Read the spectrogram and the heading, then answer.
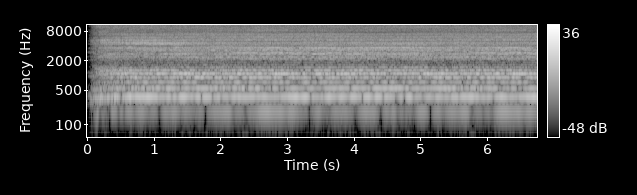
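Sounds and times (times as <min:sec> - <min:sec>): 
gospel vocals in F sharp: 0:00.0 - 0:06.7.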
